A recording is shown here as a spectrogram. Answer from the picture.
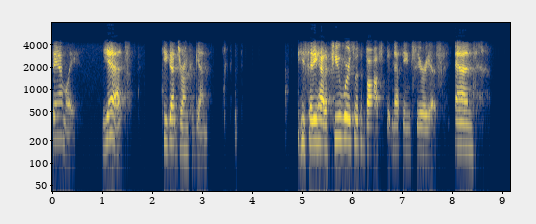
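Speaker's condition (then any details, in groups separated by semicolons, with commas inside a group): No condition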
